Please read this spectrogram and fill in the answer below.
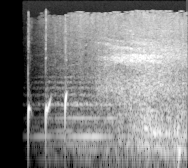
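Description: Three quick plops about a quarter second apart, each a short upward blip, followed by a swelling musical build-up: the sound design of an animated logo intro.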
